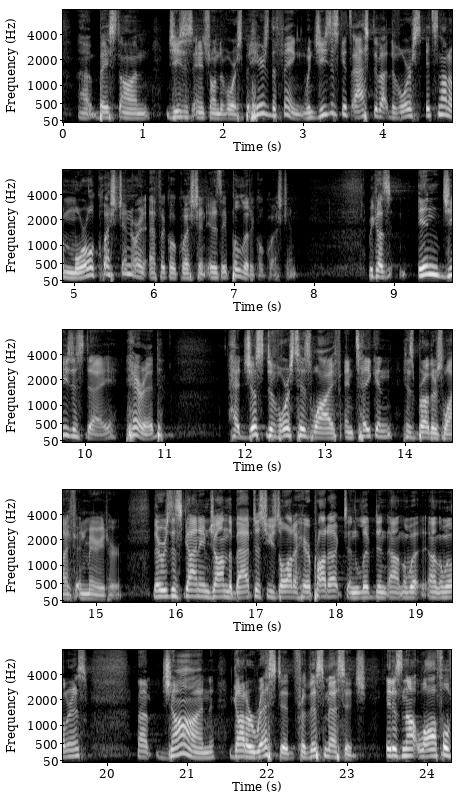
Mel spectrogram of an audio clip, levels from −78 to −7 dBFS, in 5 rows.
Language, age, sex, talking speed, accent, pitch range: English, 30-49, male, 200 wpm, American, 135-195 Hz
